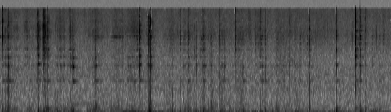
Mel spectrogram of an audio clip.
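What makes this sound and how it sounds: Painted fingernails tap on an empty-looking, hollow clear glass Coca-Cola bottle with a red label, held in a knit-mittened hand. A quiet, irregular series of sharp, bright clicks and clinks stops almost instantly, with no lingering ring, over a low, soft rumble.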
